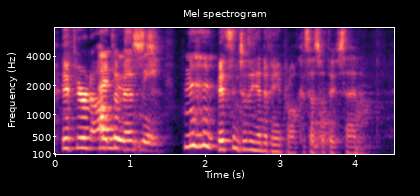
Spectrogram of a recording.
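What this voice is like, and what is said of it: Dramatic theatrical voice. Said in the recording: “What's that voice? ... It's my dramatic voice.”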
